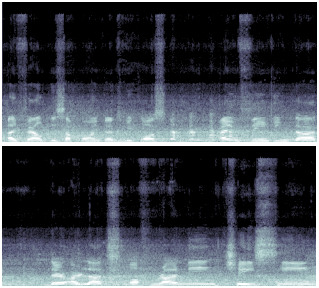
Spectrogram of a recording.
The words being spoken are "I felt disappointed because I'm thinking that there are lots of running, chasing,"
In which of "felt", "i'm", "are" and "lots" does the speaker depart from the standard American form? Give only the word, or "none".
none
